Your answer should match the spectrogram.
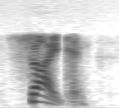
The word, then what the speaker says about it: psych: So the Word was, rhymes with you, Ike and Spike. Psych.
